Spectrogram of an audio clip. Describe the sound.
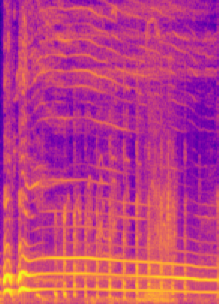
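A person imitates a wolf howl: a couple of short yelps, then one long, steady, mid-pitched vocal howl held for a few seconds, sliding slightly down, with faint rhythmic tapping underneath.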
